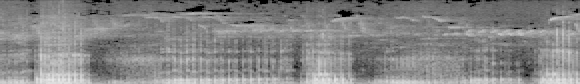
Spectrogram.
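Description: A leopard gives deep, rasping grunts that alternate loud and soft, like wood being sawn.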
